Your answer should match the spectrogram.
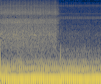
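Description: Steady low drone of a piston-engine helicopter's engine and rotor, heard from inside the cockpit. About a second in, the hiss above the drone cuts off abruptly and only the low drone remains.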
